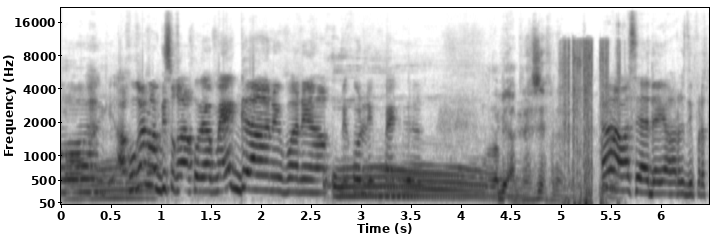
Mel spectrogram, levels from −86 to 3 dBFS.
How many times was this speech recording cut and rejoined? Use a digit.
1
